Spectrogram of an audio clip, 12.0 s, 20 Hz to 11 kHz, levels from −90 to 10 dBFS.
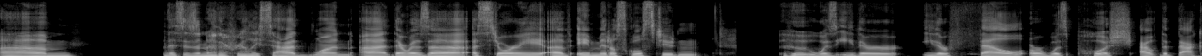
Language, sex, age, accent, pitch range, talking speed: English, female, 20-39, American, 160-195 Hz, 145 wpm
